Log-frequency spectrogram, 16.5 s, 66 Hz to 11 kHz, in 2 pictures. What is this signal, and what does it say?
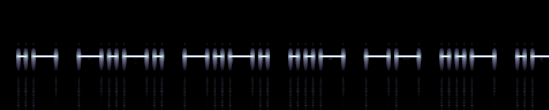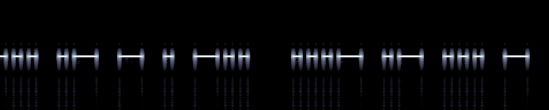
Morse code, heard as a keyed tone, about 10 wpm, 800 Hz. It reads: ACCUMULATED VAST
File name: morse mp3 / ANGLAIS texte clair 2 vitesse 10 mots minute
